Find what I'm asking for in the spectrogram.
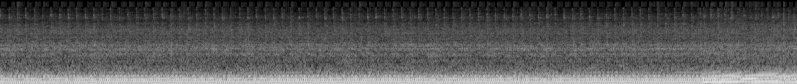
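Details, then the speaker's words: Suzuki GSX-R 600 inline-four, overdue for a valve adjustment, reassembled after the valve check: steady idle with light rhythmic ticking following the firing order, then a rev blip; clicking only at idle, cause not confirmed. "Okay, so basically it's not it's only doing the clicking at idle"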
